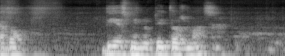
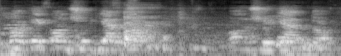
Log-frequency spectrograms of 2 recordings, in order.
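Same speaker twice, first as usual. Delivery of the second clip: high, lightly wailing delivery; a touch of hammed-up lament; mock tearful; 7 semitones higher, slower than usual. Preacher explains the lost sheep's cry, mock tearful.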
